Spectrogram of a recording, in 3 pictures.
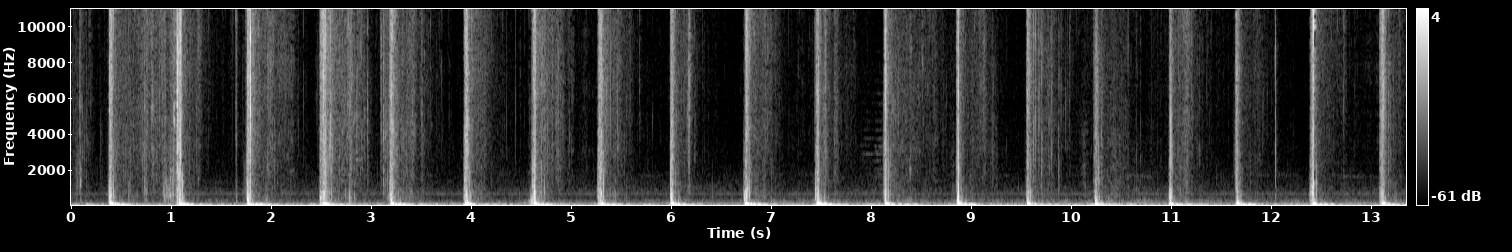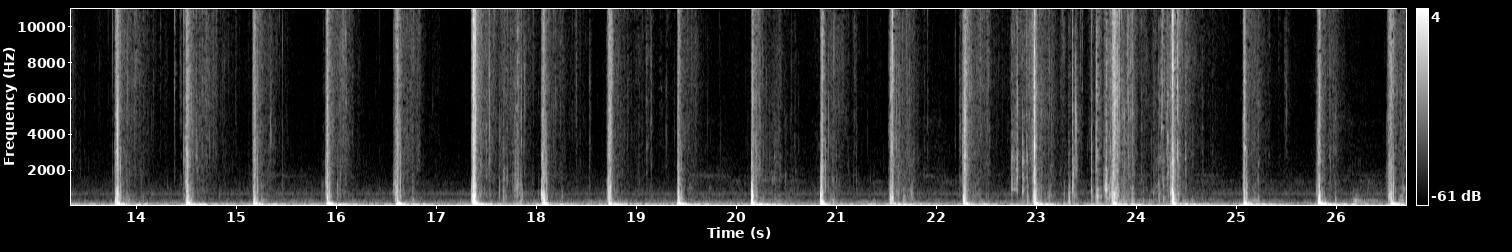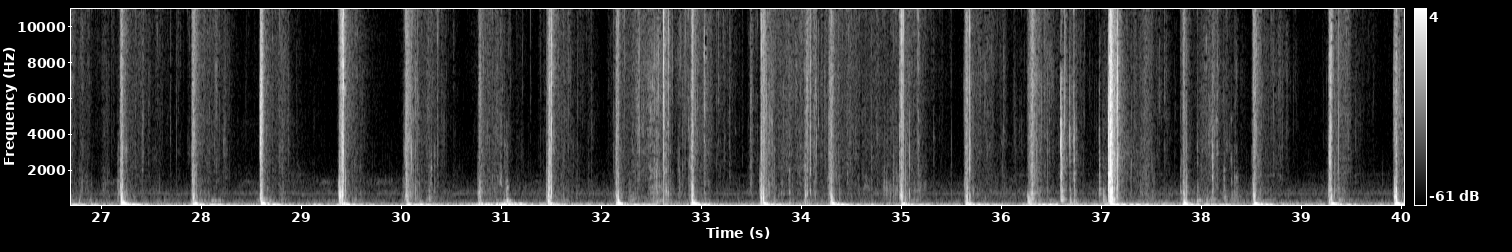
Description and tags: Stomping through the forest. Breaking snapping twigs. rustling leaves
